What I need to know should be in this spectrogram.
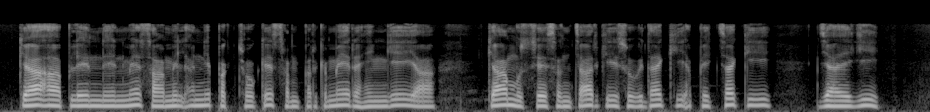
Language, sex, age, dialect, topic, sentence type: Hindi, male, 18-24, Hindustani Malvi Khadi Boli, banking, question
